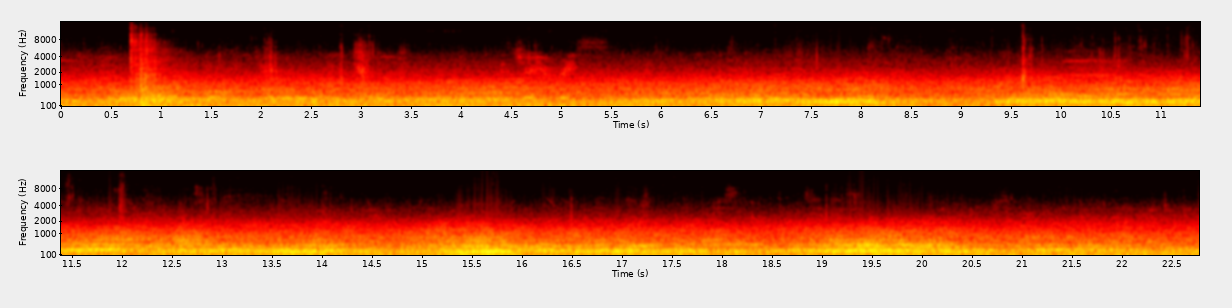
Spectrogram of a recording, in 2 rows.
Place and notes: {"title": "Greenlake Park, Seattle Washington", "date": "2010-07-18 12:45:00", "description": "Part four of a soundwalk on July 18th, 2010 for World Listening Day in Greenlake Park in Seattle Washington.", "latitude": "47.67", "longitude": "-122.34", "altitude": "52", "timezone": "America/Los_Angeles"}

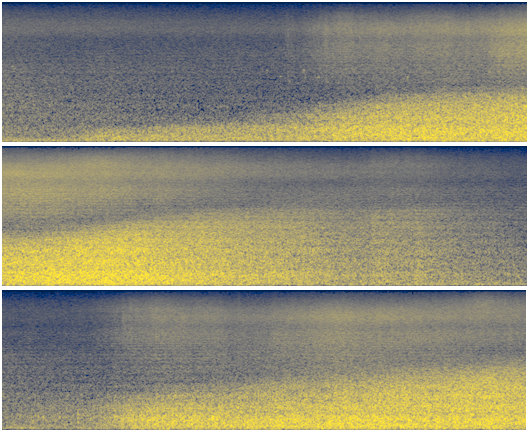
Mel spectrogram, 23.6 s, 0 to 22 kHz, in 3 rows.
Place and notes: {"title": "太麻里海岸, Taitung County, Taiwan - on the beach", "date": "2018-04-03 17:11:00", "description": "Sound of the waves, on the beach\nZoom H2n MS+XY", "latitude": "22.61", "longitude": "121.01", "altitude": "3", "timezone": "Asia/Taipei"}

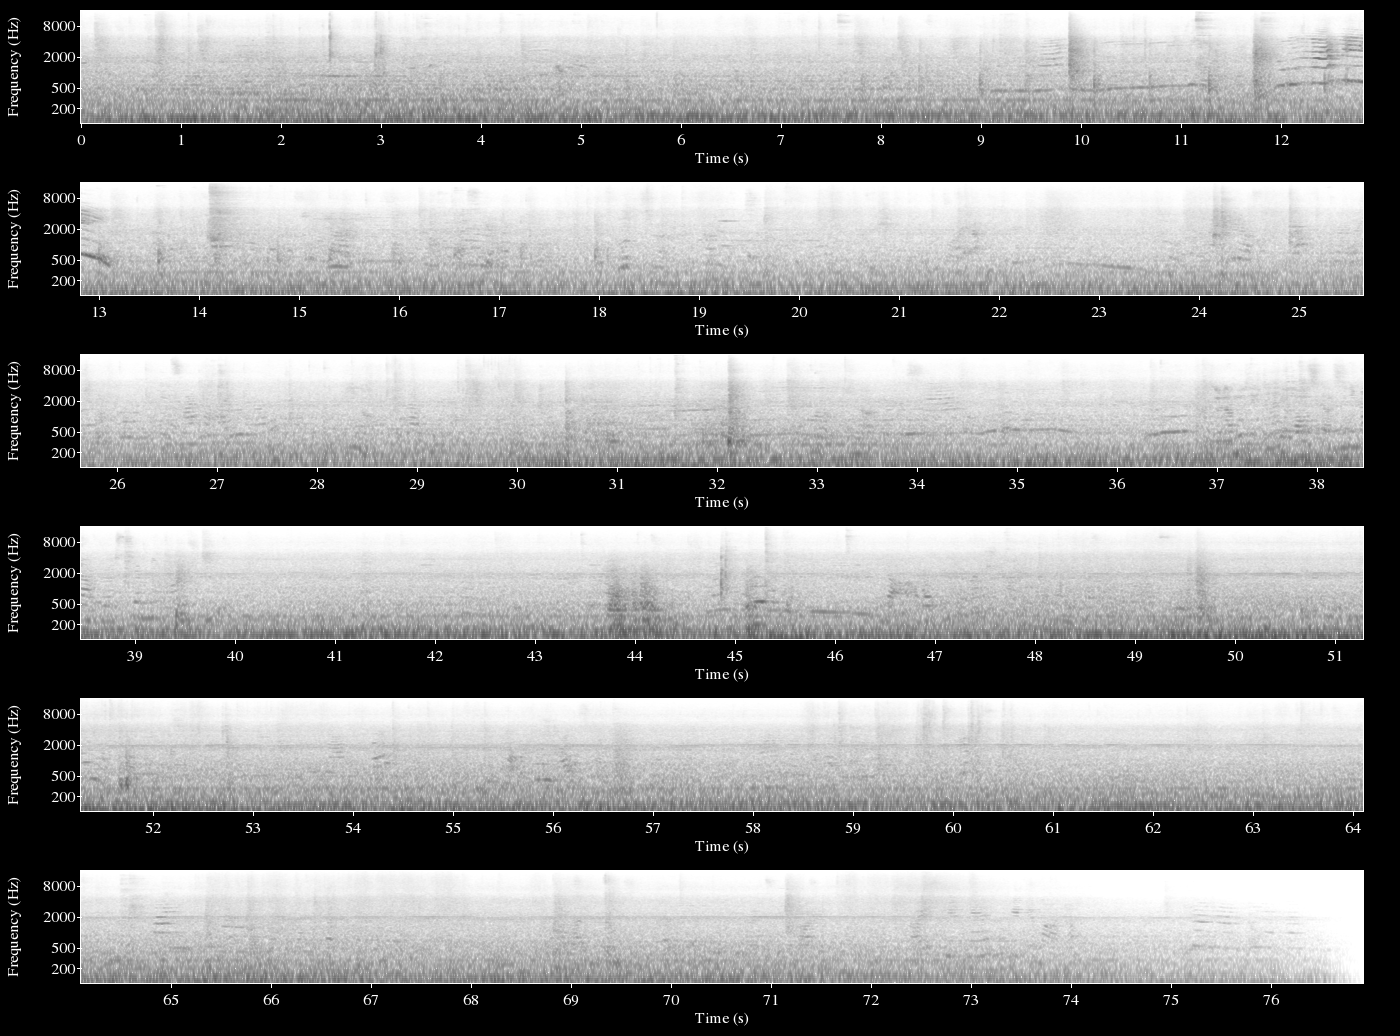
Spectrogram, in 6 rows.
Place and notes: {"title": "Südviertel, Essen, Deutschland - essen, rüttenscheider str, bio supermarket", "date": "2014-04-26 11:40:00", "description": "In einem Bio Supermarkt. Der Klang von Einkaufswagen, die Stimmen von Menschen, das Piepen der Kasse und das Brummen der Kühlboxen.\nInside a bio supermarket. The sound of shopping carts, voices, the beep of the cash register and the seep hum of the refrigerators.\nProjekt - Stadtklang//: Hörorte - topographic field recordings and social ambiences", "latitude": "51.44", "longitude": "7.01", "altitude": "115", "timezone": "Europe/Berlin"}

